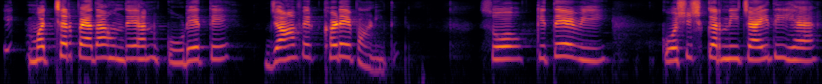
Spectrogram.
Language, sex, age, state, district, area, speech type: Punjabi, female, 45-60, Punjab, Amritsar, urban, spontaneous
